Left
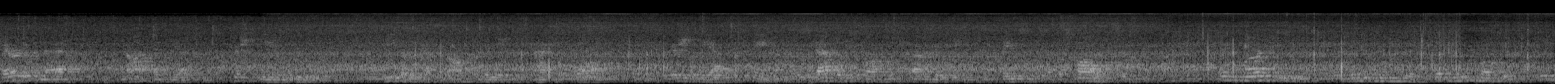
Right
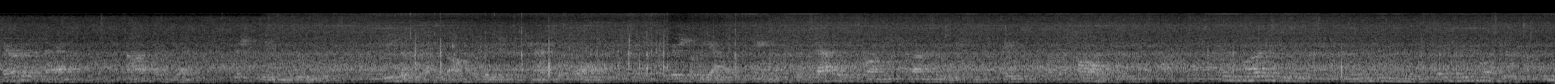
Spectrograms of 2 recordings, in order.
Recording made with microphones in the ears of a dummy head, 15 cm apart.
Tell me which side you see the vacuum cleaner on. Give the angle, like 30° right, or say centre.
40° right.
